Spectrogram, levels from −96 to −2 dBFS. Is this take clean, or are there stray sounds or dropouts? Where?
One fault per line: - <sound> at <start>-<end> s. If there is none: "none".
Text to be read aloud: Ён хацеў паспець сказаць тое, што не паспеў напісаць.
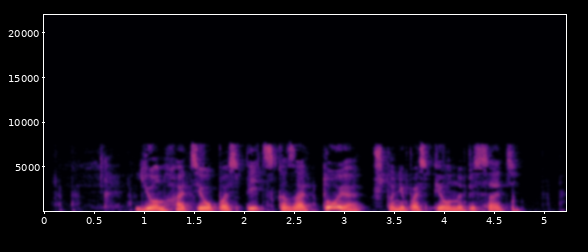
none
